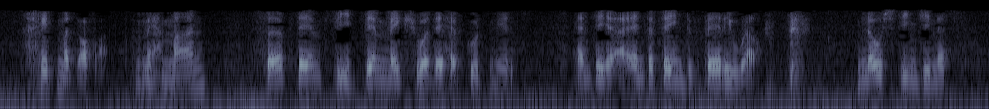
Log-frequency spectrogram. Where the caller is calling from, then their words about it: Roshnee, Gauteng, South Africa; I'm calling from Roshni.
